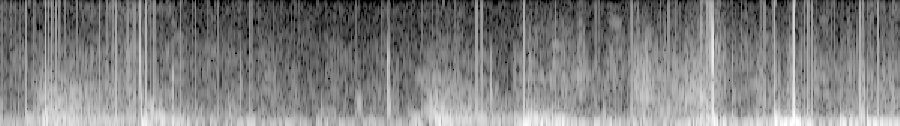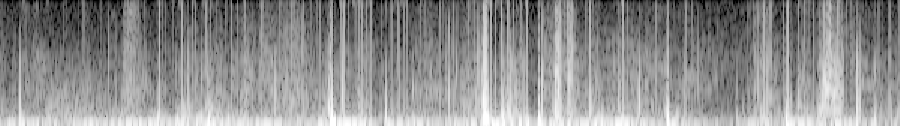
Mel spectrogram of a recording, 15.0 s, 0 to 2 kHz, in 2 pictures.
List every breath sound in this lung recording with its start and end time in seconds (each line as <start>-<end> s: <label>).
0.17-1.09 s: inhalation
1.09-1.70 s: exhalation
3.40-4.31 s: inhalation
4.31-5.04 s: exhalation
7.83-8.72 s: inhalation
8.96-9.85 s: exhalation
